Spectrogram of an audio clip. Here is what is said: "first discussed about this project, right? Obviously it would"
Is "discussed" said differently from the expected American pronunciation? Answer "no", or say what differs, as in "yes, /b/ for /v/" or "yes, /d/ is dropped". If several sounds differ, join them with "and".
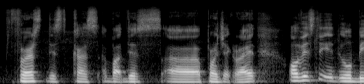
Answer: yes, /t/ is dropped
